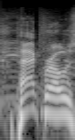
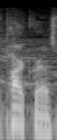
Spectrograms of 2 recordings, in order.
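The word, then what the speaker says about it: Parkrose: Pack Rose in Portland, Oregon, too. They don't say it like that. It's Park Rose.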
